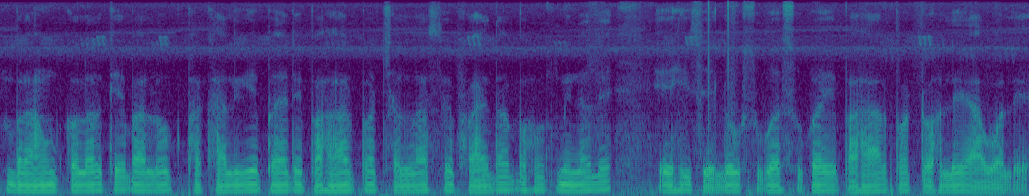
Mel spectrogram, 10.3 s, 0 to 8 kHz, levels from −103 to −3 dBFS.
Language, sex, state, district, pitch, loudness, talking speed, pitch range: Bhojpuri, male, Bihar, East Champaran, 90 Hz, -43 LUFS, 145 wpm, 90-95 Hz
